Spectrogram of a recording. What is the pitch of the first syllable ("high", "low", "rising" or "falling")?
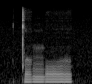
high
